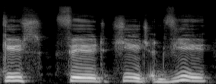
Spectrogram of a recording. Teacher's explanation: It also exhibits quite extreme goose fronting, whereby the U vowel in words like goose, food, huge and view is pronounced quite far forward in the mouth.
